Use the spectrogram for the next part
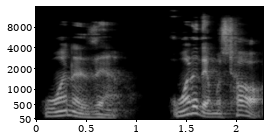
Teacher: I'm going to use the silent V sound and say one of them.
